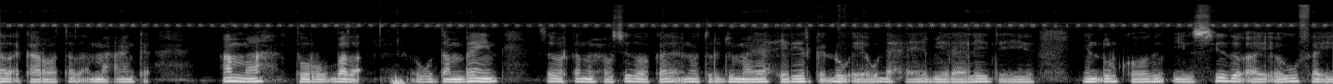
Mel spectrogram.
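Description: Throughout the speech there is generation loss: a swirly, smeared, hollow quality with blurred consonant attacks and nothing above 17 kHz. It likely comes from around ten successive lossy encodes, consistent with AAC-LC near 96 kbit/s, each pass adding fresh quantisation noise and spectral holes.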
